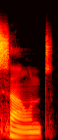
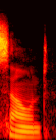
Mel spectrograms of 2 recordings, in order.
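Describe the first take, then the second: The two takes are said the same way.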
